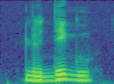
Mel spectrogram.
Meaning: disgust
- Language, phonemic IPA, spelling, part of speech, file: French, /de.ɡu/, dégoût, noun, Fr-dégoût.ogg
